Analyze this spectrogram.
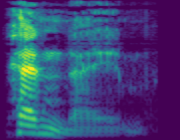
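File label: "pen name", English, British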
